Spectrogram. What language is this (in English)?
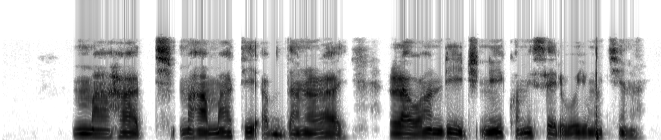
Kinyarwanda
